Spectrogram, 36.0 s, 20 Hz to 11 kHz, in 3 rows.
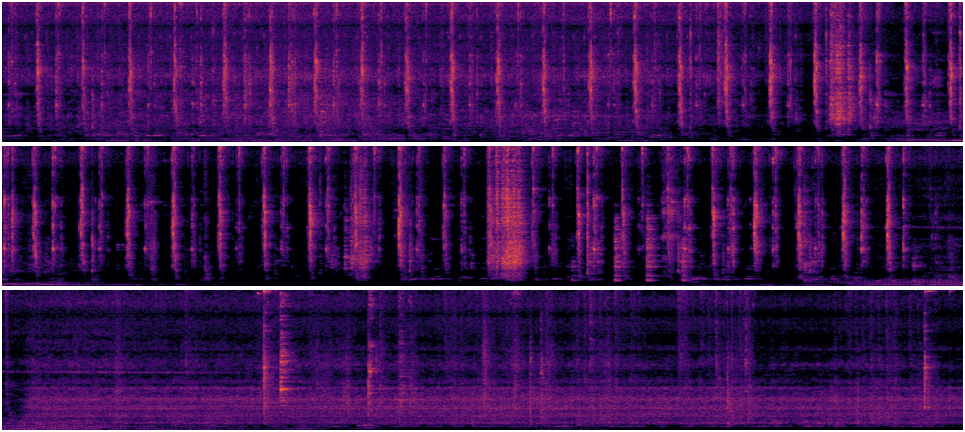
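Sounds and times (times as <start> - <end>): hand tools clicking on metal: 0.0 - 24.2.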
